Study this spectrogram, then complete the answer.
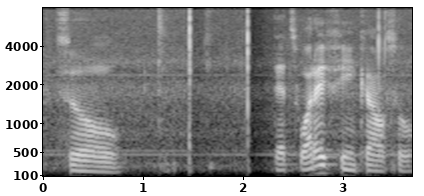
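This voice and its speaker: A man speaks with a Brazilian Portuguese accent in a very deep, low pitch. His intonation is fairly even, and there is noticeable background noise. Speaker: university student. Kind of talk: vlog monologue. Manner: hesitant, with fillers.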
